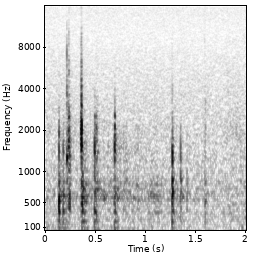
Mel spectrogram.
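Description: A few light clicks and taps in quick succession during the first second, then one more click a little past the middle, over quiet room tone.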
